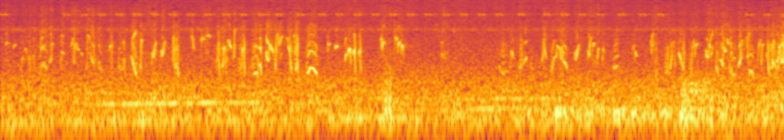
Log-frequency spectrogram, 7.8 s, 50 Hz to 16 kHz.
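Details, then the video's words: Counter-singing between a wild stripe-throated bulbul and a caged bird it fights: repeated clusters of rapid liquid notes, a gap near the middle, then another energetic bubbly sequence, over a soft low hum. "เสียงนกดอกแตงEp.423 ก่อนหน้านี้มีนกเขาทำหลุด นกป่ามาถึงตัวร้องโต้ลงตีอย่างดุ(Stripe-throated Bulbul)"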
